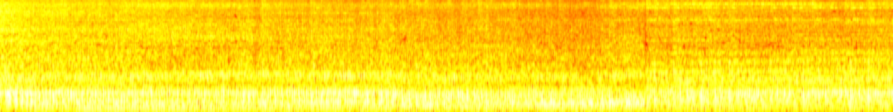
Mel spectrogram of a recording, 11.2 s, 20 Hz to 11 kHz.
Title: will it start? 1990s McCullough pro Mac 700 ( sitting for 7 years)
